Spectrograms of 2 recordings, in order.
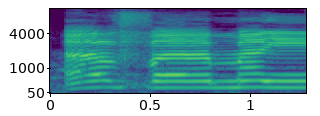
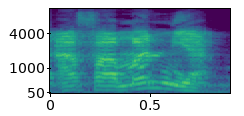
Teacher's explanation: Bunyi 'n' menyatu dengan bunyi 'ya' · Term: idghom bi gunnah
